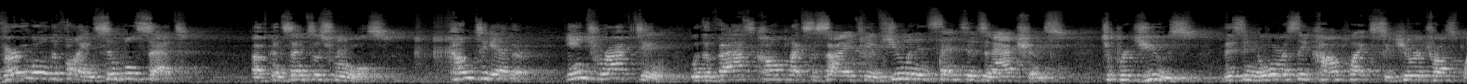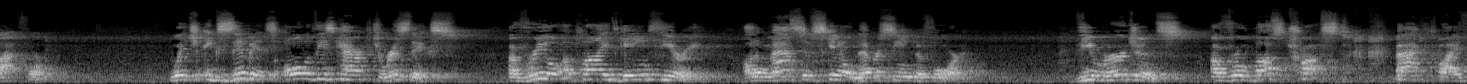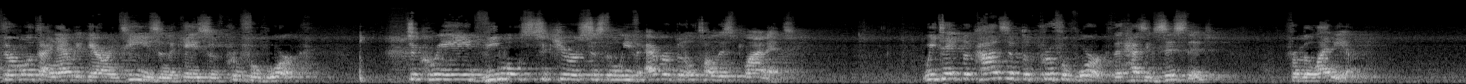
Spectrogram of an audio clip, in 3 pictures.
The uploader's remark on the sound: This talk took place on June 20th 2016 at the Blockchain Training Conference (in collaboration with the CryptoCurrency Certification Consortium) within the MaRS Discovery District of Toronto, Canada.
